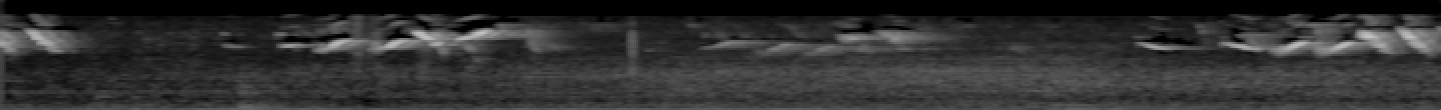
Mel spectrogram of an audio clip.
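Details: Double-collared seedeater from a breeding aviary, a fast competition singer, giving short bursts of rapid shrill zigzag notes separated by quiet gaps of a second or more.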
